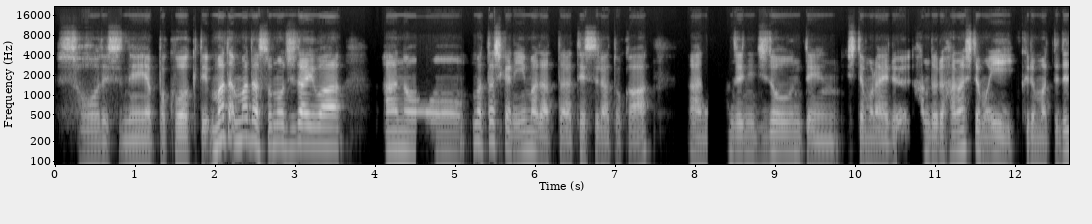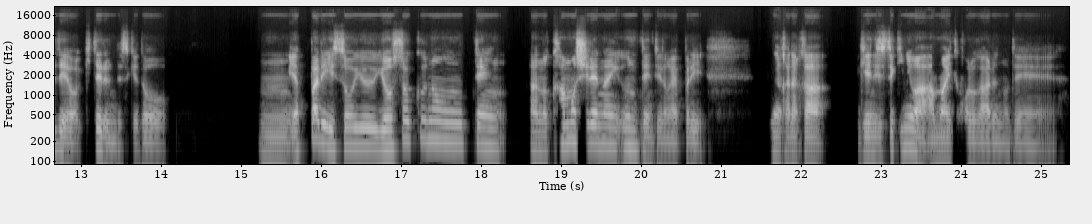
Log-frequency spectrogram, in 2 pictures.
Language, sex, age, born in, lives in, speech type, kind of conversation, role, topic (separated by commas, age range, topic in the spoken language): Japanese, male, 30-34, Japan, Japan, conversation, podcast, guest, 自動運転が当たり前になったら何が変わる？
